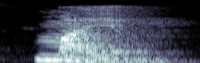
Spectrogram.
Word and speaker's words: Meeyam: It is, the spelling is Meeyam, but it is pronounced as Mayam.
